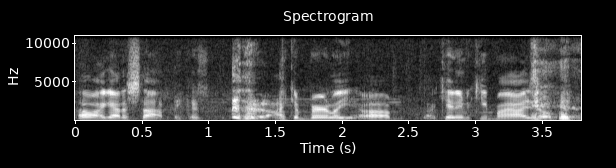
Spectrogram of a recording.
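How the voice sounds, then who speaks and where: A strained, put-on character voice rushes along at a very fast pace over light background noise. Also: man, high pitch for a man. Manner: breathless, strained.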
